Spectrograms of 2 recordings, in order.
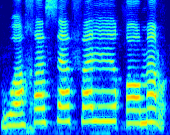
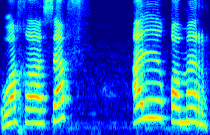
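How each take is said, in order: First: The words run together with no initial vowel. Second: A stop comes, then 'al' starts afresh. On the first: "சேர்த்து" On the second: "நிப்பாட்டினால் வஹஸஃப் அல் கமர் என்று தொடங்குறோம்"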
